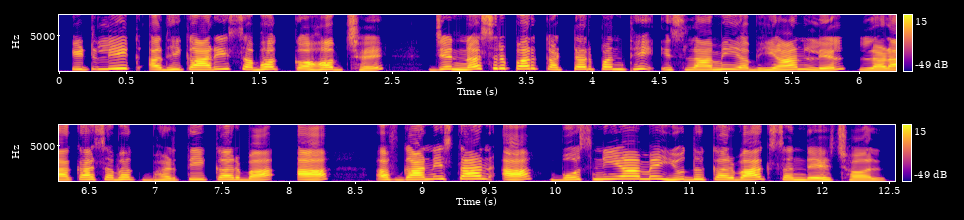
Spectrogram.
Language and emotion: Maithili, neutral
